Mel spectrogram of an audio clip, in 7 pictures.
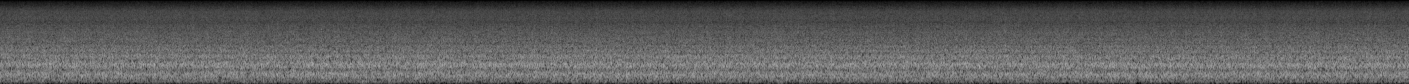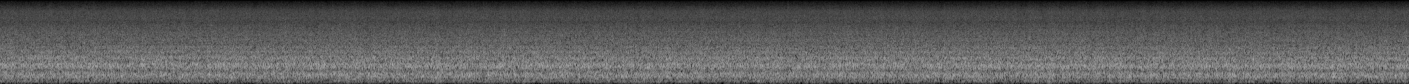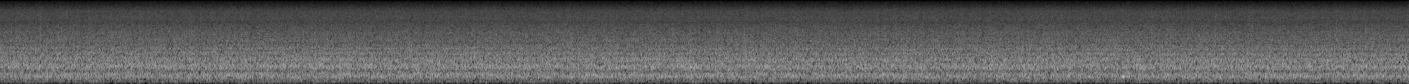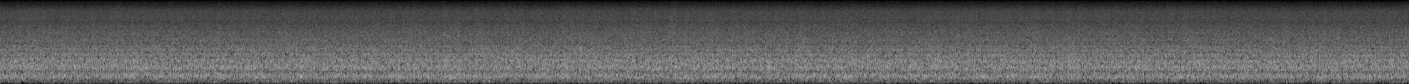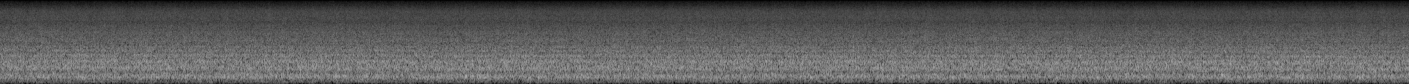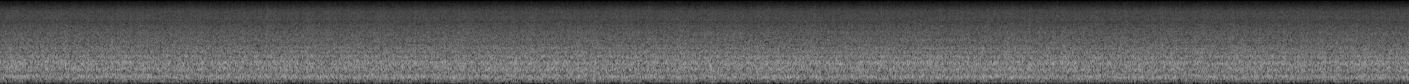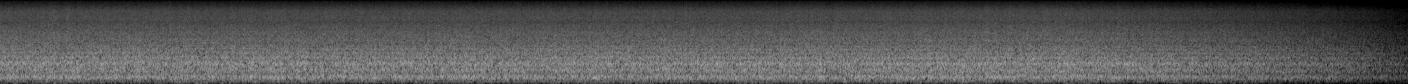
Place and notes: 觀音瀑布, 埔里鎮蜈蚣里, Taiwan - There are waterfalls in the distance
waterfall, There are waterfalls in the distance
Zoom H2n MS+ XY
